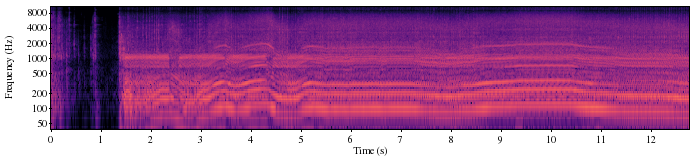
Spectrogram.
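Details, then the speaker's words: Husqvarna 128LD trimmer that only ran on choke, carb screws set about 1.5 turns out: starts, pitch swings a few times, then settles to a smooth steady two-stroke idle; head stops spinning, idle about right. "The wheels stop spinning up front, so we know our idle's about right."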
